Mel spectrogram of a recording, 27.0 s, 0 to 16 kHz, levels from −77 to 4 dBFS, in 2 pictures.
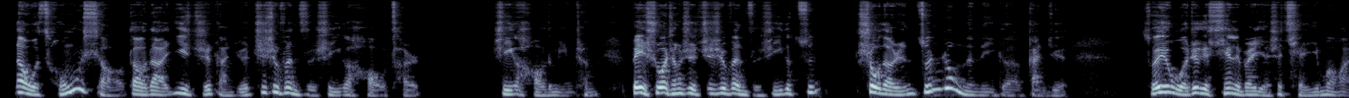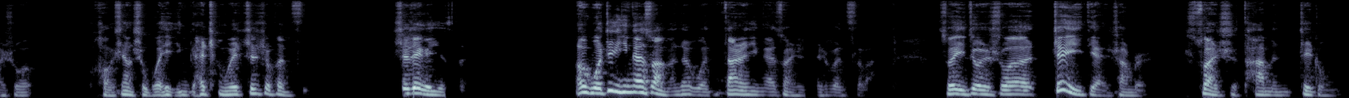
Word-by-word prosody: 那 220 -2 +5
我 145 -6 +1
从 225 - +1
小 110 - -5
到 145 -4 -1
大 130 -2 -2
一 180 +1 -2
直 145 +3 -5
感 110 -7 -12
觉 115 +2 -9
知 215 +11 -4
识 220 +1 +1
分 190 -6 -1
子 115 -6 -11
是 125 +4 -8
一 115 - -11
个 125 0 -10
好 110 - -13
词 - - -11
儿， - - -16 0.7
是 155 - -2
一 - - +2
个 155 - -7
好 115 -4 -10
的 110 - -12
名 110 -1 -17
称。 130 -2 -16 0.3
被 200 -1 +9
说 205 +5 +6
成 170 +2 +1
是 175 -4 +1
知 175 +6 -5
识 185 +2 +2
分 160 -5 0
子， 105 -3 -12
是 115 +7 -9
一 145 - -5
个 170 - -2
尊 220 - -4 0.3
受 225 -5 +6
到 150 -4 +2
人 135 +5 -3
尊 265 - +1
重 370 - +3
的 130 - -7
那 115 -1 -16
个 105 -2 -19
感 100 -1 -11
觉。 105 +3 -18 0.7
所 195 +4 +5
以 225 - +7
我 155 -11 +2
这 200 - +3
个 175 -4 +2
心 190 +4 0
里 150 - 0
边 135 0 -2
儿 - - -3
也 110 -4 -9
是 140 - -8
潜 120 -6 -6
移 120 - -10
默 130 -1 -8
化 115 -3 -16
说， 110 +2 -17 0.5
好 - - -11
像 135 +4 -2
是 120 - -5
我 120 +2 -5
也 135 - -1
应 115 +2 -9
该 145 +4 -2
成 140 0 -4
为 140 +1 +2
知 175 +6 -2
识 160 - -4
分 140 -6 -6
子。 290 - -13 0.8
是 175 - +2
这 190 -2 +8
个 140 - +4
意 125 -2 -4
思。 - - -21 1.1
啊， 215 +4 +5
我 195 -3 +6
这 285 - +6
个 250 - +6
应 225 0 +6
该 215 -1 +7
算 195 - +2
吧， 120 - -16
那 150 +1 -6
我 125 -2 -10
当 150 0 +2
然 140 -2 -1
应 130 -1 -9
该 120 -1 -12
算 115 -1 -10
是 105 - -18
知 110 - -20
识 110 - -22
分 110 -2 -18
子 - - -15
了。 - - -29 0.7
所 160 +1 +2
以 155 - +3
就 160 +2 +2
是 145 - 0
说 150 +1 0 0.2
这 300 +1 +5
一 150 -6 +1
点 95 -6 -7
上 120 +2 -9
面 105 - -14
儿， - - -32 0.4
算 125 - 0
是 110 - -9
他 130 +4 -5
们 115 -2 -13
这 135 -3 -3
种 100 -4 -18
140 Hz, 270 characters per minute, -21 LUFS, 115-175 Hz, 1.1 s, 被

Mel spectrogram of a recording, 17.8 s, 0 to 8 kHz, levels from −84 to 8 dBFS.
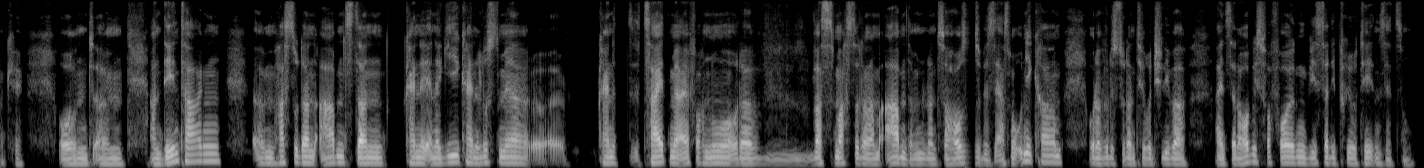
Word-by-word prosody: Okay, 85 +1 -13 0.4
und, 90 0 +1
ähm, 90 -1 -2 0.3
an 90 0 -1
den 115 +8 +5
Tagen, 130 +1 +1 0.4
ähm, 95 0 -3
hast 105 +3 0
du - - +2
dann 105 -2 +4
abends 105 +4 0
dann 95 -1 +5 0.2
keine 100 -1 +2
Energie, 100 +5 +2
keine 100 -3 0
Lust 110 +2 -3
mehr, 100 -1 +2
äh, 425 0 -5 0.4
keine 100 -1 0
Z 70 +2 -14
Zeit 105 +1 +5
mehr 100 - +5
einfach 95 0 0
nur, 100 0 +3
oder 90 0 +2
w - - -17 0.6
was 95 0 +2
machst 95 -1 0
du 95 - 0
dann 90 -2 +2
am 85 0 0
Abend, 100 -4 +2
wenn 85 +1 -3
du - - -5
dann 90 -1 -3
zu 85 +1 -2
Hause 100 +3 +2 0.2
bist 85 -2 -7
erstmal - - -2
Unikram 115 -4 0 0.3
oder 90 -1 0
würdest 95 -1 -5
du - - -7
dann 90 0 -1
theoretisch 90 -1 -4
lieber 90 -2 0 0.3
eins 85 0 -2
deiner 90 0 +1
Hobbys 115 +2 +1
verfolgen? 100 0 +1
Wie 95 - -3
ist 100 - -7
da - - +2
die 95 - -6
Prioritätensetzung? 90 -5 -6
95 Hz, 185 wpm, -24 LUFS, 90-105 Hz, 0.6 s, den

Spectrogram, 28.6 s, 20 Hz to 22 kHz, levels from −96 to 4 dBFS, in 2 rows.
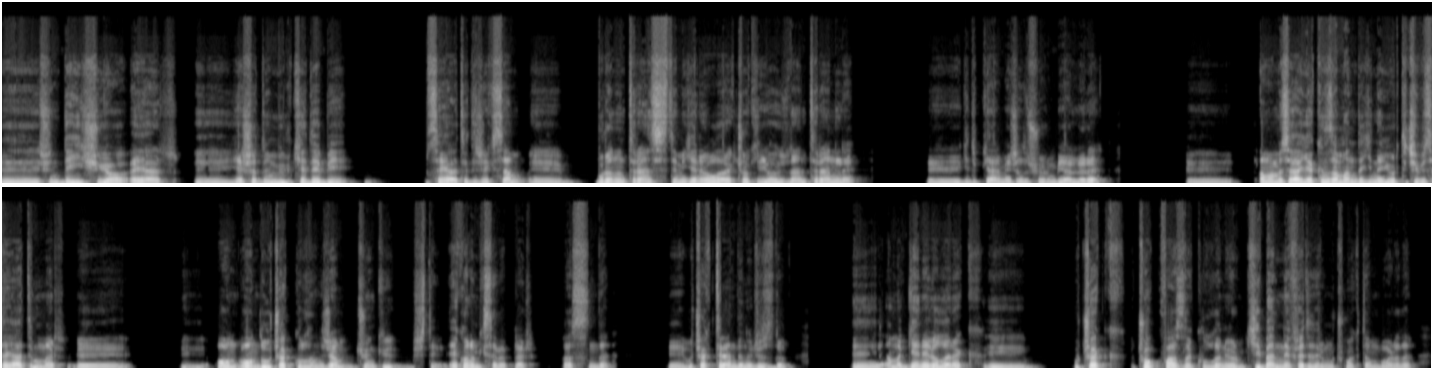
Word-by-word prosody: Iıı, 155 0 0
şimdi 170 +1 -3
değişiyor. 165 -2 +2
Eğer, 155 0 +1 0.2
ııı, 150 - -3
yaşadığım 150 +3 -1
ülkede 165 +3 +1
bir 145 -1 -2 0.8
seyahat 130 -7 +2
edeceksem, 125 - -3
eee, 145 -2 -6 0.3
buranın 150 +1 +2
tren 155 -1 0
sistemi 155 +1 -3
genel 150 0 +1
olarak 150 +1 +3
çok 175 -3 -3
iyi. 165 +6 0
O 180 - +2
yüzden 160 0 -2
trenle, 150 -8 -2 0.7
ııı, 125 -3 -4
gidip 120 -1 -9
gelmeye 115 -2 0
çalışıyorum 115 +1 -4
bir 120 - 0
yerlere, 120 - 0 0.8
ııı, 140 +2 -8 0.3
ama 155 0 +4
mesela 150 0 +6
yakın 150 +2 +4
zamanda 150 -1 +4
yine 145 0 +2
yurt 145 -1 +1
içi 145 +3 -2
bir 145 - 0
seyahatim 140 +1 +3
var. 170 +1 -2
Iıı, 140 0 -3 0.5
ııı, 75 +2 -11
on 180 -4 +5
onda 170 -1 +5
uçak 175 -1 +3
kullanacağım. 150 +7 0
Çünkü, 155 +1 -5
işte, 175 - -14
ekonomik 150 -5 +2
sebepler 115 -1 -5 0.3
aslında. 140 +3 -5 0.6
Iıı, 145 -1 -5
uçak 150 0 -2
trenden 145 -1 +3
ucuzdu. 145 +2 -2 0.6
Iıı, 155 0 0
ama 185 +2 0
genel 185 +5 +4
olarak, 205 +7 +2
ııı, 170 -1 -2 0.5
uçak 180 +2 +1
çok 155 -1 +3
fazla 135 -2 +3
kullanıyorum 135 -1 -1
ki 165 +5 0
ben 155 -1 +3
nefret 140 +1 0
ederim 125 -1 -3
uçmaktan 125 +1 -7
bu 125 - -4
arada. 135 +4 -6
150 Hz, 145 wpm, -21 LUFS, 135-160 Hz, 0.8 s, mesela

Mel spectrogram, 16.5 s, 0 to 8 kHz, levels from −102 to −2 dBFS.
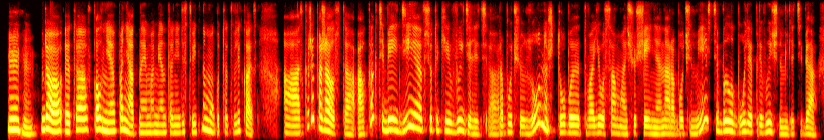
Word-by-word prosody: Мгм. 165 - +4
Да, 220 -4 +7
это 230 +5 +3
вполне 220 -4 +4
понятные 170 -7 0
моменты, 170 -1 -5
они 165 0 -4
действительно 185 +6 -5
могут 175 -6 -3
отвлекать. 180 +5 -4 0.5
А 155 -1 0
скажи, 300 - 0
пожалуйста, 180 - +2
а 135 +1 +1
как 145 - -2
тебе 230 -1 +2
идея 245 +5 +1
всё-таки 220 -3 -1
выделить, 175 -8 -3
а, 140 0 -9
рабочую 155 -1 -5
зону, 285 - +2
чтобы 170 -5 -1
твое 155 +1 -2
самоощущение 150 -2 -4
на 145 0 -2
рабочем 145 +1 -5
месте 260 - -2
было 205 +1 +3
более 180 +1 -2
привычным 170 -4 -4
для 140 0 -9
тебя? 135 -2 -5
175 Hz, 120 wpm, -23 LUFS, 155-220 Hz, 0.5 s, Да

